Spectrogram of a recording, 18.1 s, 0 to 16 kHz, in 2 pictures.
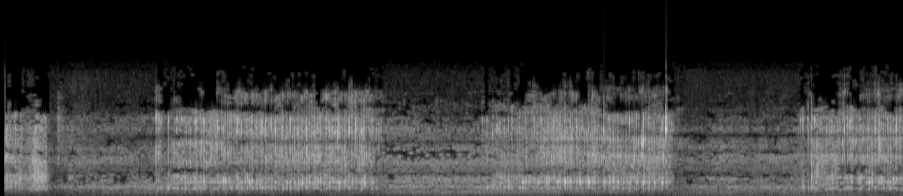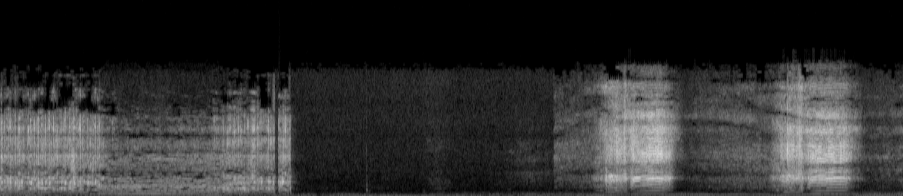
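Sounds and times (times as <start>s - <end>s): person snoring: 0.1s - 6.8s, 7.9s - 12.0s, 14.8s - 18.0s
quiet breaths: 12.5s - 15.0s, 15.8s - 16.9s.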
